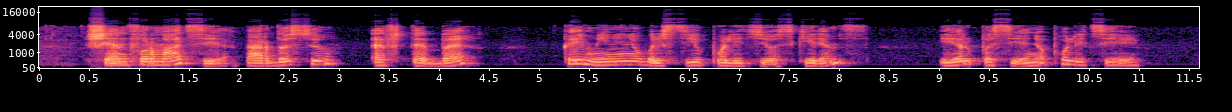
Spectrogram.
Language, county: Lithuanian, Vilnius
